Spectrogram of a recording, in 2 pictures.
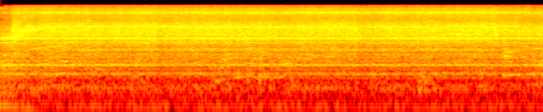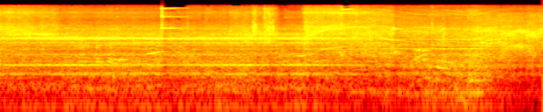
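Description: An electric grinder whines steadily.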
